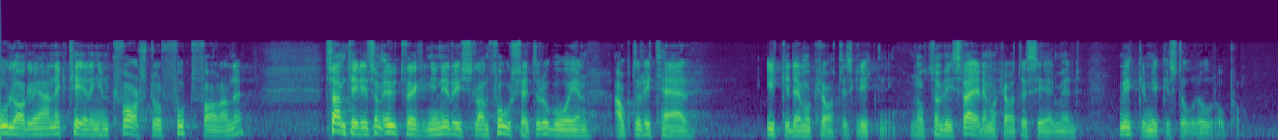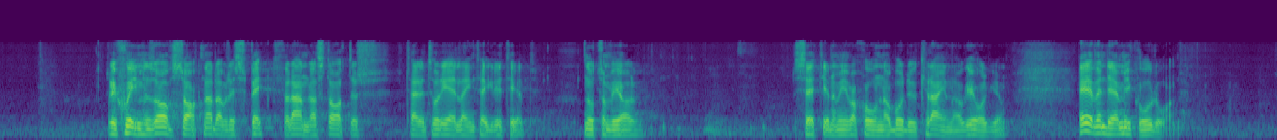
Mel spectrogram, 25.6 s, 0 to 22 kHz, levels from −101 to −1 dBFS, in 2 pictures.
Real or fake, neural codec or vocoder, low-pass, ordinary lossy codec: fake; codec, 16 kHz, 16 kbps, FunCodec, trained on LibriTTS, 50 frames a second; 7.2 kHz; none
